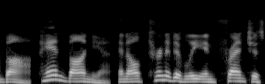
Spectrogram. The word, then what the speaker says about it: pan bagnat: the pan magnet pronounced part of the power of n ba pan Vanya and alternatively in French as pain magnet is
